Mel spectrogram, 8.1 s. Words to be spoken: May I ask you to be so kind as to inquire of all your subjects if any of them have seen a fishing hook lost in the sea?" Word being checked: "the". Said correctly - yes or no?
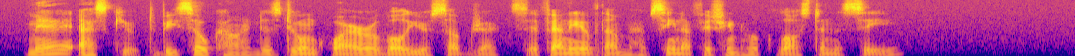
yes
